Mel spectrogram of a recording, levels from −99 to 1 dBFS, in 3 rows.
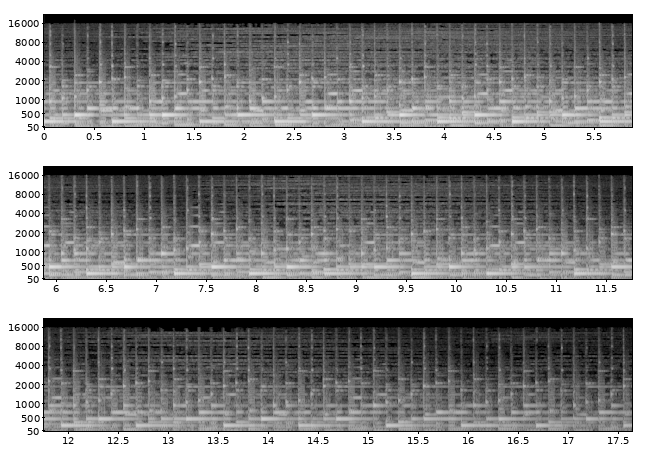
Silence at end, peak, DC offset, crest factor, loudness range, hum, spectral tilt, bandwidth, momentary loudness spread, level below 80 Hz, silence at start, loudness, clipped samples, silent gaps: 0 s; -2 dBFS; under 0.1%; 18 dB; 9 LU; none; -5.5 dB/octave; 16 kHz; 11 LU; -40 dBFS; 0 s; -21 LUFS; under 0.1%; none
